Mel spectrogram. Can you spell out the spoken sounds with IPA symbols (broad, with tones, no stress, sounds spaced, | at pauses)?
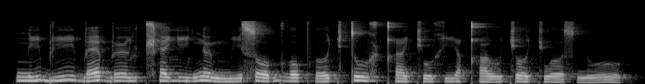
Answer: n i˩˧˩ b iː˩˧˩ b ɛ˩˧˩ b øː˧˩ ʎ ʈ͡ʂʰ ɛ˧ ʎ i˨˩˦ ʎ n ø˧˩ mː i˩˥ s o˨˩˦ ɡʱ o˧˩ pʰ ʊː˩˧˩ c t uː˥˨ x qʰ i˨˩˦ c u˩˧˩ x iː˧˩ qʰ uː˨˩˦ c ʊː˧˩ c w ʊː˧˩ s n uː˩˧˩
